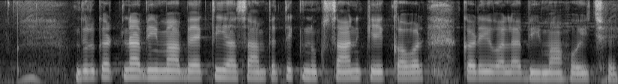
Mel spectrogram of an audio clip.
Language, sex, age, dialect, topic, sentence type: Maithili, female, 25-30, Eastern / Thethi, banking, statement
